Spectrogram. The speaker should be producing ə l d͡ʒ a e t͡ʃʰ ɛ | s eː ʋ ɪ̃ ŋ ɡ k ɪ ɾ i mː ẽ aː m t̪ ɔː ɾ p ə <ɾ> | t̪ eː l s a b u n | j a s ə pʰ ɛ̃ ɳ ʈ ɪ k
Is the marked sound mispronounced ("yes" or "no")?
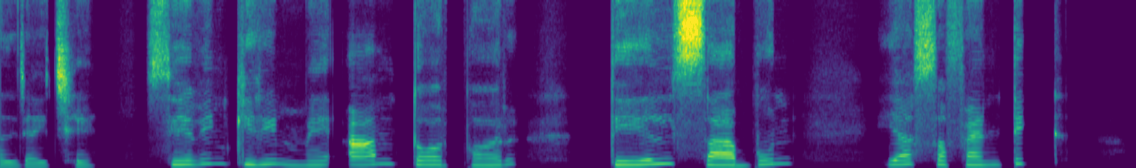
no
